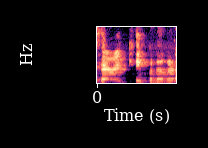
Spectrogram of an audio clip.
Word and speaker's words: Kasperi Kapanen: Kasperi Kapanen.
